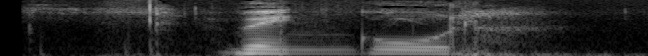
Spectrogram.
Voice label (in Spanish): vieja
